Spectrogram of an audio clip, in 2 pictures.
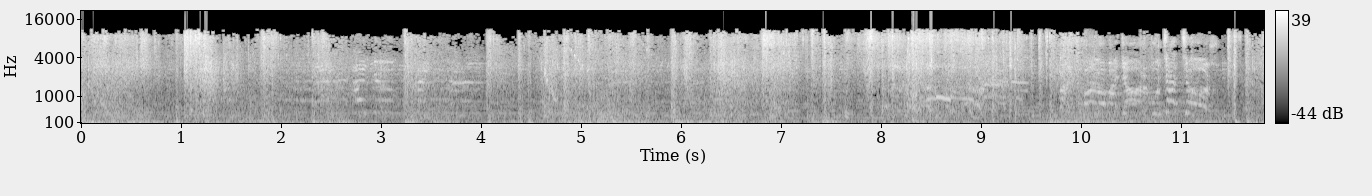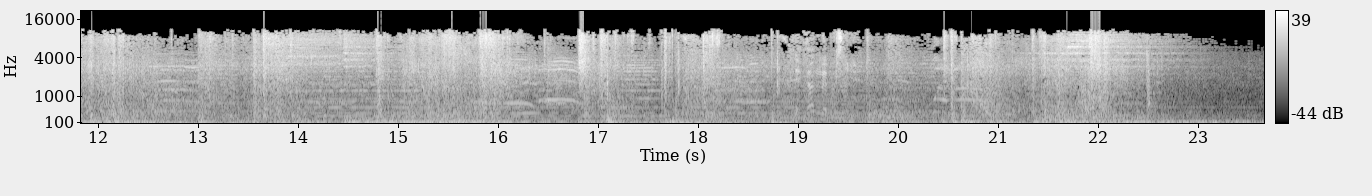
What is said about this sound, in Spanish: cañones ingleses han barrido la cubierta de la Acheron. Su palo mayor, el que ha sido más castigado por la batería inglesa, se desarbola hasta caer al mar.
